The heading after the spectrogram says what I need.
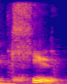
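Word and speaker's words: queue: on a q q quite interesting by the way in spelling like q-u-e-u-e yeah but we just say q that's the beauty of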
